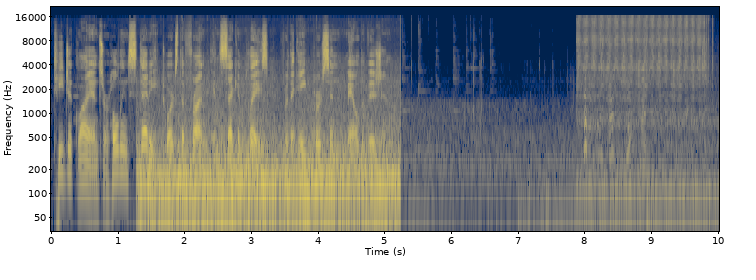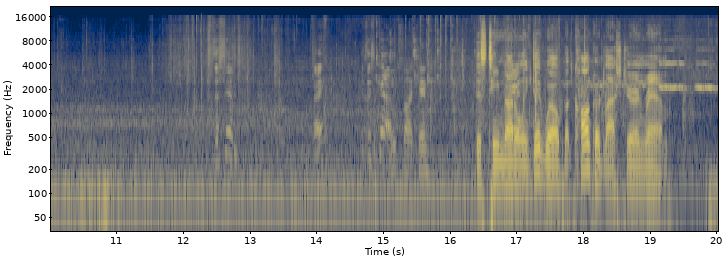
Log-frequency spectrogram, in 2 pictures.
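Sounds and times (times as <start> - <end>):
roadside rumble and hiss: 7.4 - 16.8.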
